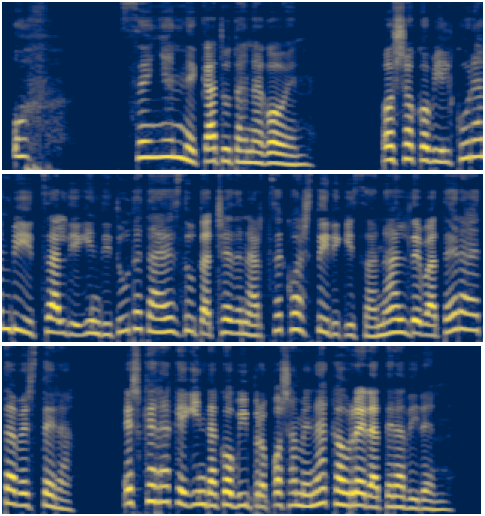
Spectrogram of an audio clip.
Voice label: locutora euskera voiceover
